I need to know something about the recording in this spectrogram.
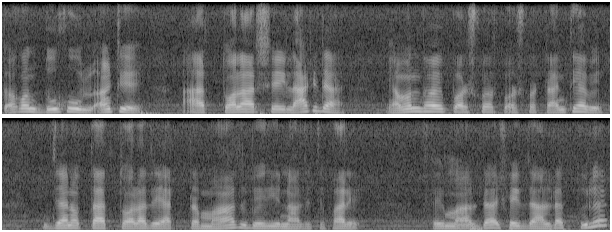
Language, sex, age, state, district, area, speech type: Bengali, female, 60+, West Bengal, Birbhum, urban, spontaneous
